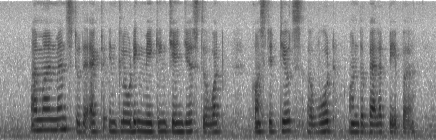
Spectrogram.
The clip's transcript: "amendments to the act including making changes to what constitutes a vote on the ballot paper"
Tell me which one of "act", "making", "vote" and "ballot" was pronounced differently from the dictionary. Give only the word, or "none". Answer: none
